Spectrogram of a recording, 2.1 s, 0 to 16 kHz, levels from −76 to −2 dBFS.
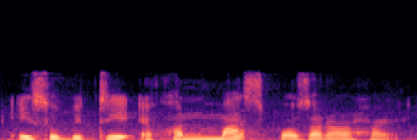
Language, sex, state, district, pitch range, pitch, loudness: Assamese, female, Assam, Kamrup Metropolitan, 200-235 Hz, 225 Hz, -14 LUFS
